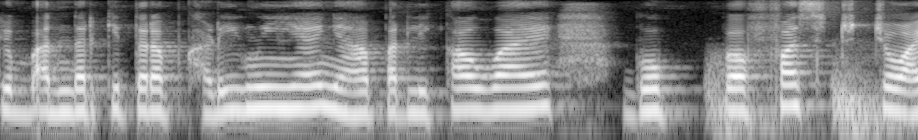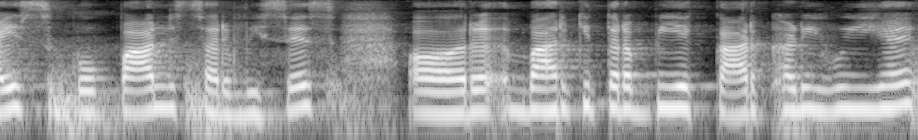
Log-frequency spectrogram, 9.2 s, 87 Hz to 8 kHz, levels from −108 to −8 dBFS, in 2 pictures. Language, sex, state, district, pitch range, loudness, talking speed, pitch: Hindi, female, Bihar, Saran, 215-240 Hz, -17 LUFS, 175 wpm, 230 Hz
